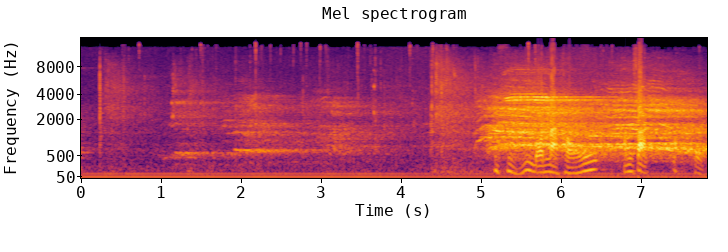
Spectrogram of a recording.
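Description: A volleyball is struck by hand during a rally in an echoing indoor hall.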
